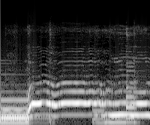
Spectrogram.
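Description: A woman singing live with her own acoustic guitar: about half a second in she holds one long sung note for over a second while the guitar goes on under it.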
